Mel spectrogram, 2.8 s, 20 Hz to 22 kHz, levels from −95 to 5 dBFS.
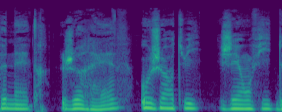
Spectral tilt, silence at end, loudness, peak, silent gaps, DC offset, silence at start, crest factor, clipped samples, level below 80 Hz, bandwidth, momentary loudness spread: -5.5 dB/octave; 0 s; -30 LUFS; -14 dBFS; none; under 0.1%; 0 s; 14 dB; under 0.1%; -66 dBFS; 13.5 kHz; 6 LU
